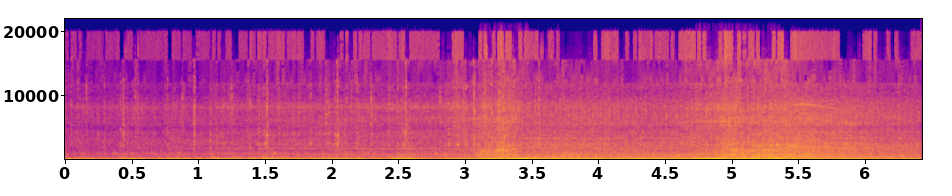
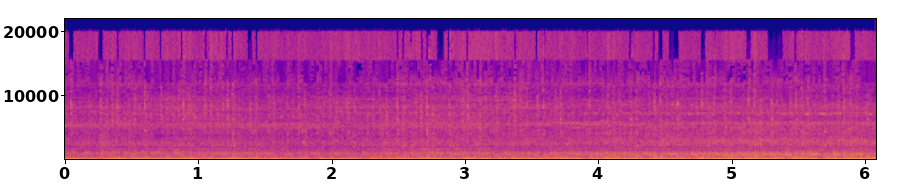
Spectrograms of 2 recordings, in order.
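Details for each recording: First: MGB GT with Rover V8, ignition advance set with strobe lamp and idle lowered; sharp throttle blips rise cleanly without stalling, previously stalled on every hard blip; normal revving. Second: MGB GT with Rover V8, on choke during strobe-light timing check: deep idle with lumpy uneven beat stumbling now and then; insufficient ignition advance, distributor to be rotated.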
